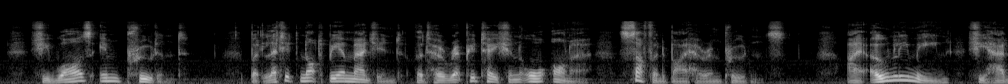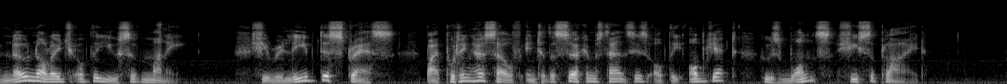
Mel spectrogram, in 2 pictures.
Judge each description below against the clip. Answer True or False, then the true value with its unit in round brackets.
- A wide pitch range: True (7.6 semitones)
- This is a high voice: False (125 Hz)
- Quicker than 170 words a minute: False (135 wpm)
